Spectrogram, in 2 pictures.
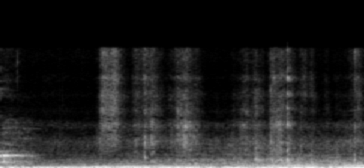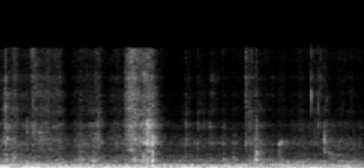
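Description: Hands opening a small white cardboard box and handling its contents: faint rustling and scraping of card with a few soft clicks.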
